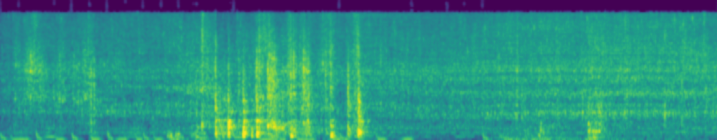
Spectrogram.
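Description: Foil-lined metal sheet pans clattering and scraping on the wire racks of an oven as they are slid in, a cluster of knocks about three to five seconds in. A steady hiss runs underneath.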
